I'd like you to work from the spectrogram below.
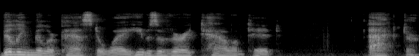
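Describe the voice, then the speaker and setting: Somewhat breathy, a man talks at a medium pitch with lively intonation. His pace is moderate, and the background is quiet. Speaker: occult channel host. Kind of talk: casual monologue. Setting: at home at night.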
